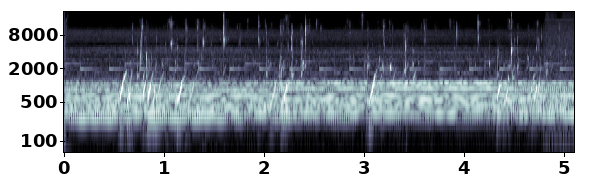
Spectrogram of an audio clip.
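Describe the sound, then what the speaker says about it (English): Water draining out of a filled pool forms a swirling vortex, giving a steady close gurgle with repeated bright dripping and bubbling plinks on top, heard alone. "And the pool is draining."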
